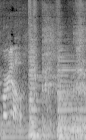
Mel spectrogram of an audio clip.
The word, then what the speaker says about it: Morel: But yeah, sure, Morel. It rhymes with farewell.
